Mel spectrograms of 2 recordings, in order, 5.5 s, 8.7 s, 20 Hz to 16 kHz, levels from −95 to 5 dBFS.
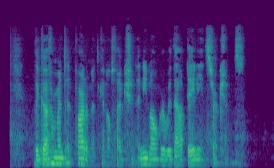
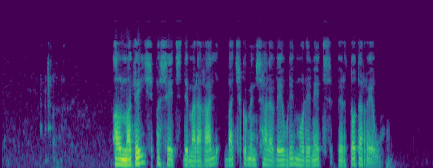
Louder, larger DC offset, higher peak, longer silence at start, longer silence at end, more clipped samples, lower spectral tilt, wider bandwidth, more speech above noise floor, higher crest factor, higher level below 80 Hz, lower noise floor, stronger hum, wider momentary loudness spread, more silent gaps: second, -28 LUFS vs -20 LUFS; neither; second, -6 dBFS vs 0 dBFS; second, 0.2 s vs 2.25 s; second, 0.6 s vs 0.9 s; neither; second, -5 dB/octave vs -8.5 dB/octave; first, 9.2 kHz vs 6.6 kHz; second, 52 dB vs 67 dB; about the same, 24 dB vs 22 dB; second, -64 dBFS vs -48 dBFS; second, -80 dBFS vs -87 dBFS; neither; about the same, 16 LU vs 17 LU; neither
